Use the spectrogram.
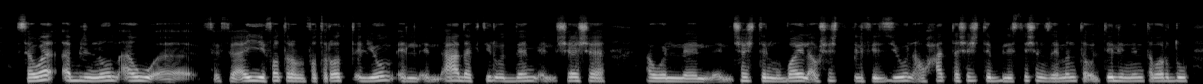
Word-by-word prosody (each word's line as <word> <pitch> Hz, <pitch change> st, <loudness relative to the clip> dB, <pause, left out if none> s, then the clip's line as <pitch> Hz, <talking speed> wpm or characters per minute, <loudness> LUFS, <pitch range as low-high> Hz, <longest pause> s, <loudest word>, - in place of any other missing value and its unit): سواء 175 Hz, +6 st, +4 dB
قبل 175 Hz, -1 st, 0 dB
النوم 165 Hz, +3 st, +3 dB
أو 175 Hz, -1 st, +3 dB
آآ -, -, -7 dB
في -, -, -11 dB
في -, -, -4 dB
أي 165 Hz, +1 st, +6 dB
فترة 165 Hz, 0 st, 0 dB
من 150 Hz, -, -2 dB
فترات 160 Hz, +2 st, -1 dB
اليوم 165 Hz, +6 st, +2 dB
ال 150 Hz, -2 st, -3 dB
القعدة 170 Hz, -2 st, 0 dB
كتير 165 Hz, +2 st, -4 dB
قُدّام 160 Hz, +2 st, -1 dB
الشاشة، 165 Hz, 0 st, 0 dB, 0.4 s
أو 150 Hz, -1 st, +3 dB
ال 145 Hz, -1 st, +3 dB
ال 140 Hz, -1 st, -1 dB
ال -, -, -8 dB
شاشة 165 Hz, -2 st, 0 dB
الموبايل 155 Hz, +1 st, +3 dB
أو -, -, -4 dB
شاشة 170 Hz, +2 st, -3 dB
التلفزيون، 155 Hz, +2 st, -1 dB
أو 145 Hz, -, -8 dB
حتّى 165 Hz, +2 st, -5 dB
شاشة 175 Hz, +2 st, -2 dB
الPlayStation 160 Hz, +2 st, -2 dB
زي 145 Hz, -1 st, -2 dB
ما 155 Hz, +2 st, 0 dB
أنت 165 Hz, +1 st, -3 dB
قُلت -, -, -4 dB
لي 165 Hz, 0 st, +5 dB
إن 155 Hz, 0 st, 0 dB
أنت 160 Hz, +1 st, -3 dB
برضه 160 Hz, +1 st, +1 dB
160 Hz, 190 wpm, -23 LUFS, 150-170 Hz, 0.4 s, أي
